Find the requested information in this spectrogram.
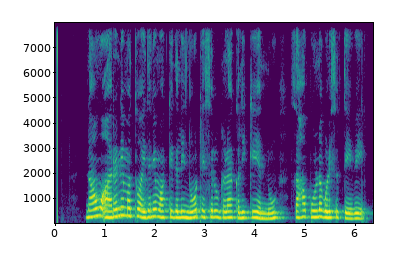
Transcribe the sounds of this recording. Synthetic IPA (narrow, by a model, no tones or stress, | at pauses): naːʋuʔaːɾɐneːmɐt̪ːuɐjd̪ɐneːʋaːkjɐd̪ɐlːino̞ːʈɦɛsɐɾuɡɐɭɐkɐlikɛjɐnːusɐɦɐpuːɾɳɐɡoɭisut̪ːeːʋe̞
